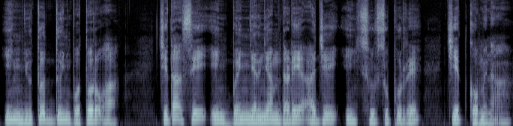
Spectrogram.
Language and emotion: Santali, fearful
